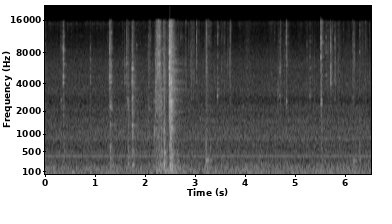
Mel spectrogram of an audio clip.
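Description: A plastic grabber tool picking through dumpster debris: scattered clicks and knocks as its jaws and the trash shift, with a louder clatter about two and a half seconds in, over a steady hum.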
